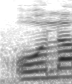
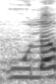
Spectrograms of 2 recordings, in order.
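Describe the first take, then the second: First: ओला with a long 'oh' first; correct reading with ओ. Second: ऊला with a long 'oo' first; misreading with ऊ. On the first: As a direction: say 'oh-laa' for ओला. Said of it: "ओला होता है". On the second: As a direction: say 'oo-laa' for ऊला. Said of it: "ऊला कुछ नहीं होता है". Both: Shown as a demonstration.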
